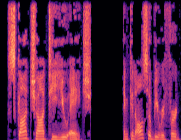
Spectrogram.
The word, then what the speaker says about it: scacciata: The word scacciata is pronounced scacciatuh and can also be referred to as sciacciata,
